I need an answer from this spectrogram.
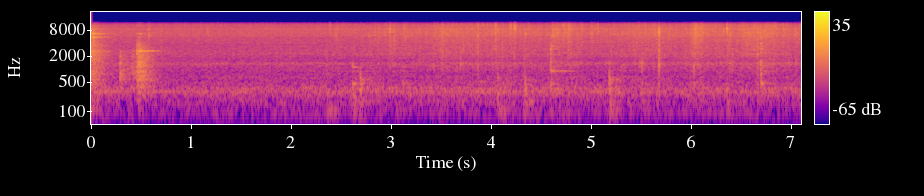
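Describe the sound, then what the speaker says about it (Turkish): Bulgur and garlic sizzle softly in a pan while being stirred, with occasional scrapes and clinks of a utensil against the cookware over a steady, low frying hiss. "Sarımsağın da kokusu çıkana kadar kavuruyorum."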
